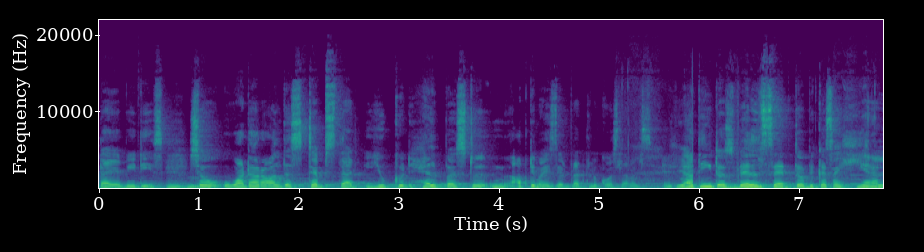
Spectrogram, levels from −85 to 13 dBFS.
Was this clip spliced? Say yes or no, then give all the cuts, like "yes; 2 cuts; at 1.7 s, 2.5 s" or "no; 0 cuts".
yes; 1 cut; at 5.9 s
